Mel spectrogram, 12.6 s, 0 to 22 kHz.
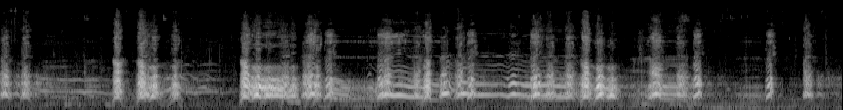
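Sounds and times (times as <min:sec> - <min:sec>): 
dog barking: 0:00.0 - 0:00.6, 0:01.7 - 0:02.8, 0:03.6 - 0:05.1, 0:08.0 - 0:10.6, 0:11.5 - 0:12.5
dog howling: 0:00.3 - 0:11.7.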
